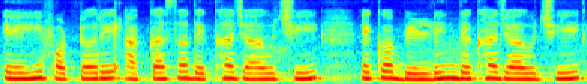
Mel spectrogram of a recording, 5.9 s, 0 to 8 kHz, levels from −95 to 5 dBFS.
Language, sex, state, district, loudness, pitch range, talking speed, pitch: Odia, female, Odisha, Nuapada, -10 LUFS, 205-225 Hz, 80 wpm, 215 Hz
